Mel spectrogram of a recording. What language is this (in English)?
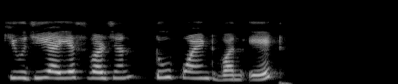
Hindi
